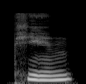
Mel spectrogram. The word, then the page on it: 品: pǐn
